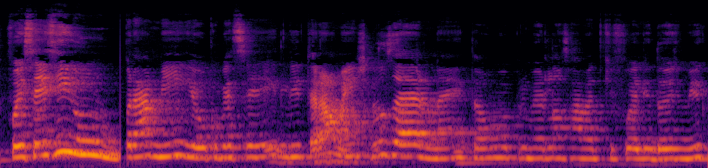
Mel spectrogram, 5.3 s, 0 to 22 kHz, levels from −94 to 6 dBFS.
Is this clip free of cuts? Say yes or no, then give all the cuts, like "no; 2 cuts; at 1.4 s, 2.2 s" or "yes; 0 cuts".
no; 1 cut; at 0.9 s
